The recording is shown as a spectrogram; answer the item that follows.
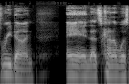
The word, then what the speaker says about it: R3DONE: The number 3 Done. It's pronounced redone.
